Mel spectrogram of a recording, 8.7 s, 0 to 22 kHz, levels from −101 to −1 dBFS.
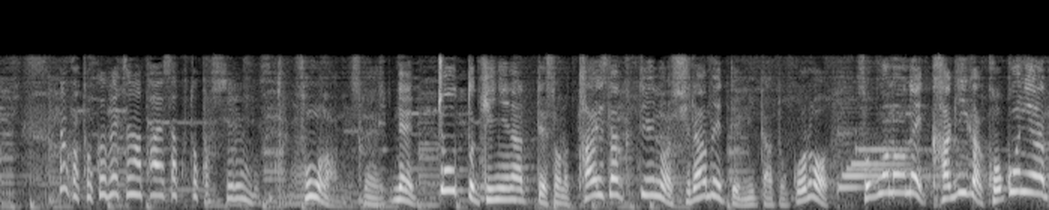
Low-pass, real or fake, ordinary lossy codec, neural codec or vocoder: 7.2 kHz; fake; Opus, 64 kbps; autoencoder, 48 kHz, 128 numbers a frame, DAC-VAE, trained on Japanese speech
